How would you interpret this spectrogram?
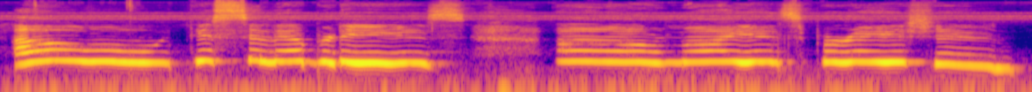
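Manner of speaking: high, breathless starstruck gush, hammed up; mock gushing fan. Mocking fans who idolize celebrities, starstruck gushing. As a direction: mimic a fan swooning over a celebrity.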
